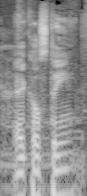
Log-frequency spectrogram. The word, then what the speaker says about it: Eccleston: Did I say that right? – Christopher Eccleston? – Eccleston? – Yep.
